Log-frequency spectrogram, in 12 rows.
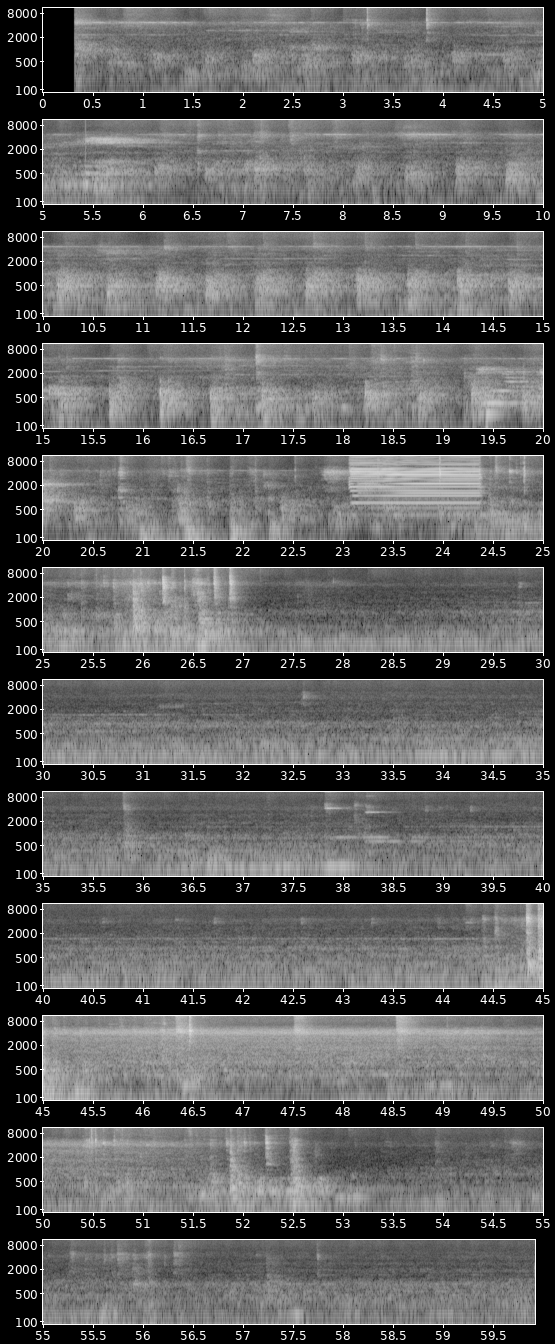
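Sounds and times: elevator doors sliding: 22.8s - 27.4s, 44.0s - 58.7s
steady electronic tone: 23.1s - 24.6s
hydraulic pump humming: 23.1s - 24.7s.

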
